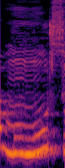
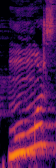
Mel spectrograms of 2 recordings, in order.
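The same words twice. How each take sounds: First: मुमूर्ष with short mu, then long moo; मुमूर्ष as mu-moors, second vowel held. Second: मुमूर्ष with both u vowels short, pitched higher; मुमूर्ष with a quick second vowel; wrong short vowels. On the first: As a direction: stretch the second syllable of मुमूर्ष. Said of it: "मुंह पे छोटी और फिर मुंह बड़ी". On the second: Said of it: "मुमूर्ष नहीं होता". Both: Shown as a demonstration.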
